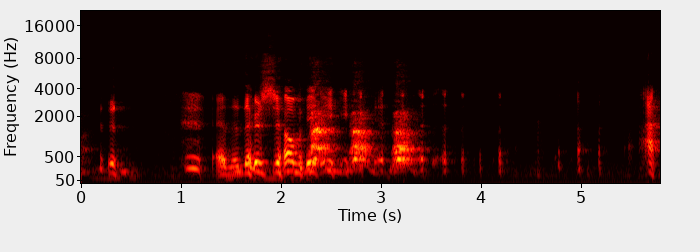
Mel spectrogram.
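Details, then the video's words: White female Boxer, angry, barks at a worker cleaning the neighbour's gutters. Rapid, overlapping gruff barks form a dense burst in the middle, with a person talking over them and a few scattered clicks afterwards. "Angry White Boxer"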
